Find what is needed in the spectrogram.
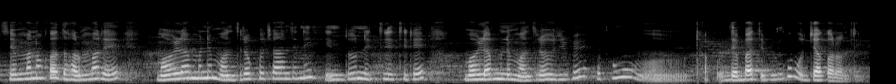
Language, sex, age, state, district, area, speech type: Odia, female, 18-30, Odisha, Jajpur, rural, spontaneous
